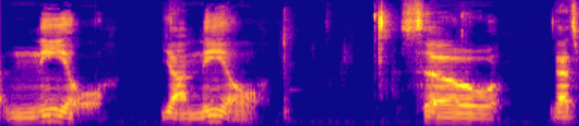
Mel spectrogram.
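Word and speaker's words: Yanille: now uh which I used to call it yanel but it's not actually pronounced that way it's y Neil yanil so that's pronounced yanil not yanel um xanis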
